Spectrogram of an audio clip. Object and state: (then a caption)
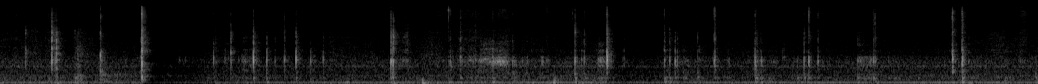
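Plastic eyeshadow palette tapped with fake nails. Long black fake nails tap and scratch the clear plastic lid of a flat, rectangular handheld eyeshadow palette. Quick, sharp plastic clicks land at an uneven pace between softer scratching, with a steady low hum underneath.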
